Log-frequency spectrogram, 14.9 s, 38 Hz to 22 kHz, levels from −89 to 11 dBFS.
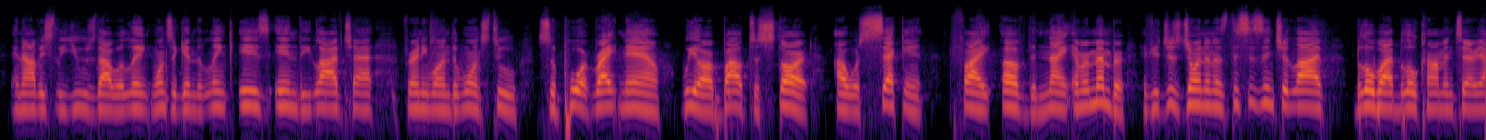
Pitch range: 155-185 Hz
